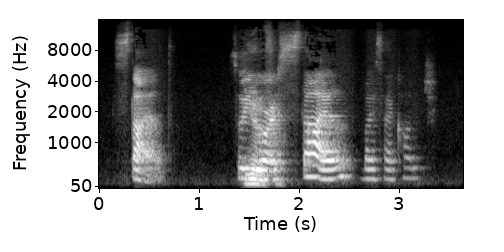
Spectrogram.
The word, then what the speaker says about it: pstyled: the idea is that it stems from the word psychology so the p is silent so it's styled so your style by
